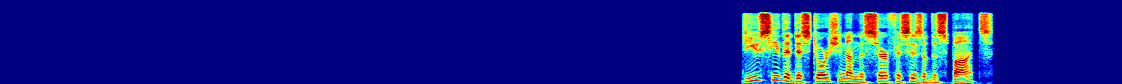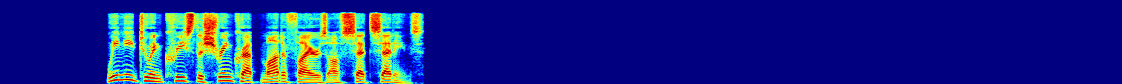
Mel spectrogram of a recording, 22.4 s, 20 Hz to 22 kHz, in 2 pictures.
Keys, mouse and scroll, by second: 1.7 click, 2.3 ctrl+s, 21.8 click.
